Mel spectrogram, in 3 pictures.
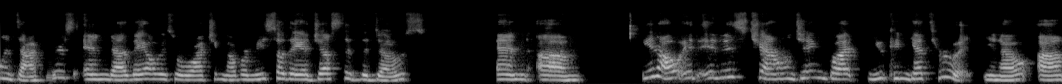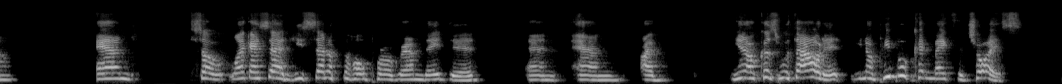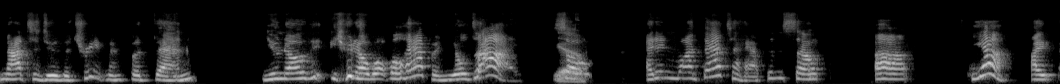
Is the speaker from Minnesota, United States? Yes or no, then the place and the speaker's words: no; Chicago, Illinois, United States; moved away; I am from Chicago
